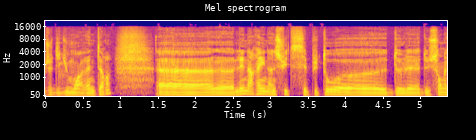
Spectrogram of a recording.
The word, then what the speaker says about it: Lena Raine: Et donc ça, c'est un extrait de ta seconde émission autour donc de Lena Raine, je prononce bien.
